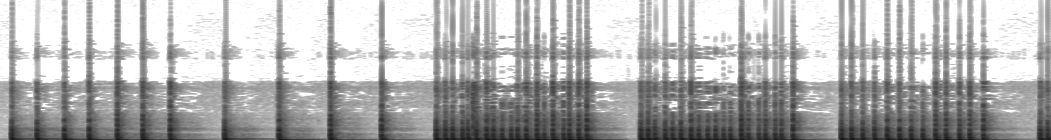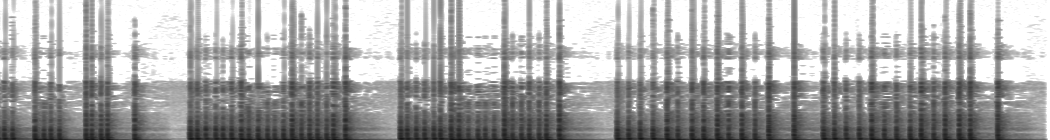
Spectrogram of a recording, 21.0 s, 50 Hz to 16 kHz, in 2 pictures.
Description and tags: I was just playing this on one of my Roland TD7 patches.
